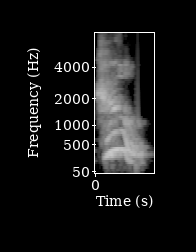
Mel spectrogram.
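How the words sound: It sounds eager and enthusiastic. The answer is a happy yes. "then it means definitely yes"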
